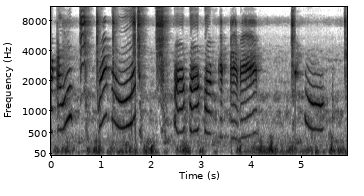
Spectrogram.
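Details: Smart green parrot talking like a human: a string of short, speech-like syllables with rich harmonics, some rising and falling in pitch, in a small indoor room with a faint steady high hiss.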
